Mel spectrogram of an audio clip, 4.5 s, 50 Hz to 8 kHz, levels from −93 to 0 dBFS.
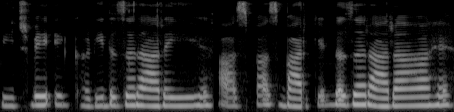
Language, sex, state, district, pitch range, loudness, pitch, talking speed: Hindi, female, Bihar, Jamui, 220-240 Hz, -39 LUFS, 230 Hz, 185 wpm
